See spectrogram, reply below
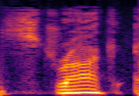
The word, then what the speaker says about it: Straka: Our guest is Brandon Strock, S-T-R-A-K-A. Like Straka, silent A, Brandon Strock, who is the founder of the Walkaway campaign.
